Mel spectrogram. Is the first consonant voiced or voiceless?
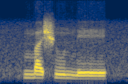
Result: voiced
